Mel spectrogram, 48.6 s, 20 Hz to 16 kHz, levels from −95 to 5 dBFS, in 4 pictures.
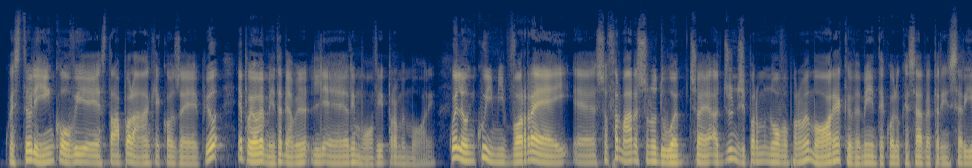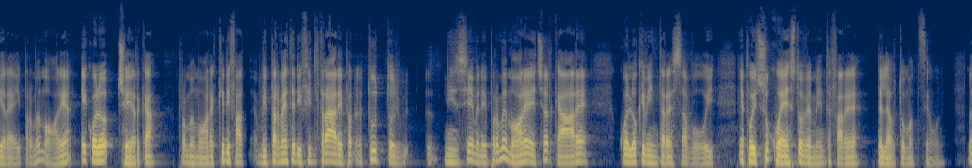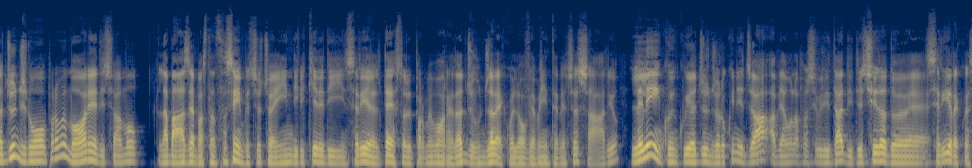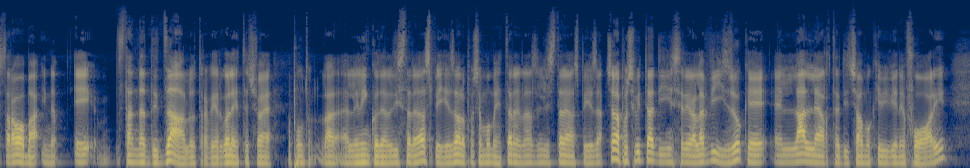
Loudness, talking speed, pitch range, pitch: -20 LUFS, 180 wpm, 100-120 Hz, 110 Hz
